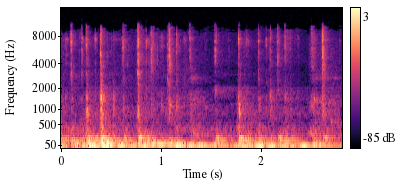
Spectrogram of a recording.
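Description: Rapid, uneven clatter of fingers typing on a computer keyboard, close and clear, with short pauses between bursts and no talking.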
